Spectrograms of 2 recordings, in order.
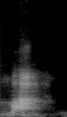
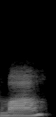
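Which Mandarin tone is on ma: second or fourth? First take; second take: fourth tone; second tone. First: The syllable ma is said with the fourth tone. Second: The syllable ma is said with the second tone. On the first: "ma-nya itu nada keempat" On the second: "nadanya nada kedua"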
